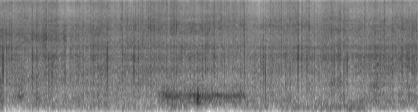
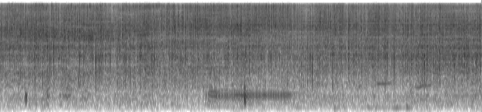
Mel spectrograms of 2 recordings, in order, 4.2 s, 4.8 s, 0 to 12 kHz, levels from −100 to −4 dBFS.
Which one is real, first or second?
second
